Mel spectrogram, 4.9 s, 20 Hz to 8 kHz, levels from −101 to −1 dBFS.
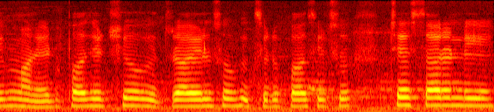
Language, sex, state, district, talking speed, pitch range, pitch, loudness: Telugu, female, Andhra Pradesh, Guntur, 60 wpm, 180-195 Hz, 185 Hz, -32 LUFS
